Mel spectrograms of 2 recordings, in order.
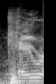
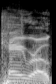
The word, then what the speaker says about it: Cairo: we have CU Missouri there's a Koo Illinois which is spelled like Cairo but they they call it Koo cuz they hate the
